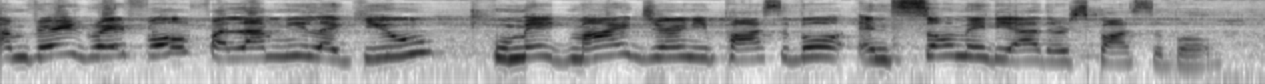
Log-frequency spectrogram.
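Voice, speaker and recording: A woman's raised, projected voice, high-pitched and lively, at a moderate pace with very even loudness, amid noticeable background noise. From Mozambique. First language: Portuguese. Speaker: college graduate. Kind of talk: graduation speech.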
